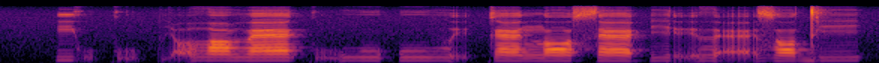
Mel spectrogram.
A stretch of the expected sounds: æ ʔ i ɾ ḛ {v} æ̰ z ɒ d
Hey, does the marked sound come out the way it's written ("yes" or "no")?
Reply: no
